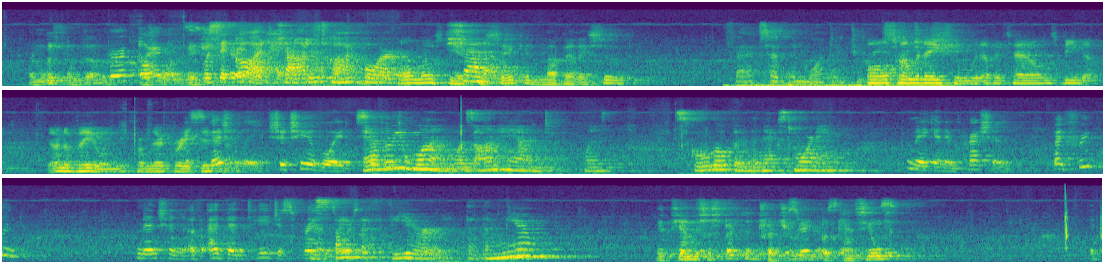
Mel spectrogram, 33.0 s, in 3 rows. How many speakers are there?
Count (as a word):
seven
